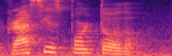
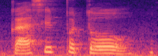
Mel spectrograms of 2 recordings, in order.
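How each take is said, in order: First: The d in todo is fully pronounced. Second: The d in todo is barely pronounced. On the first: "when I first got to Costa Rica" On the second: "we don't need the D"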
